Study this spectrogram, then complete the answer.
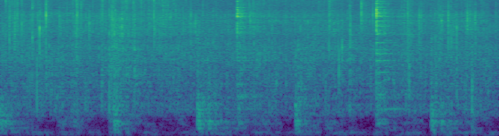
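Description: Meat sizzles and crackles steadily in a hot pan as it is turned over for a beef dry fry, with scraping clicks at the flip and no talk over the close, continuous frying.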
